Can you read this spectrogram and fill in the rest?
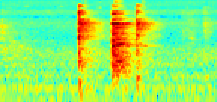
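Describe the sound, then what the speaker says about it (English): A few quick metallic clinks of a ladle against pots and hot jars while stewed tomatoes with juice are spooned in, soft and close in an otherwise quiet kitchen. "I'll put a ladle of tomatoes in each one with just a little bit of the juice."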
